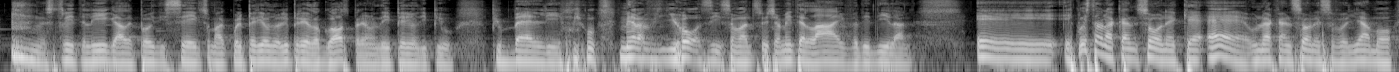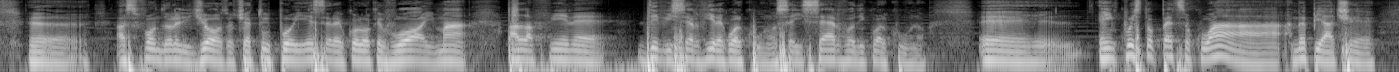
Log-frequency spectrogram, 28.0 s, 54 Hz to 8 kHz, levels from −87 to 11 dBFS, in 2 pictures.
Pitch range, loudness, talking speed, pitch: 105-125 Hz, -16 LUFS, 145 wpm, 115 Hz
